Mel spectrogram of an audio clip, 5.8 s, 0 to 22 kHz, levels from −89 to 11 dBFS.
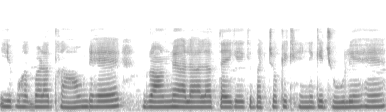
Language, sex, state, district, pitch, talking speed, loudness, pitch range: Hindi, female, Uttar Pradesh, Etah, 195 Hz, 165 wpm, -35 LUFS, 190-200 Hz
